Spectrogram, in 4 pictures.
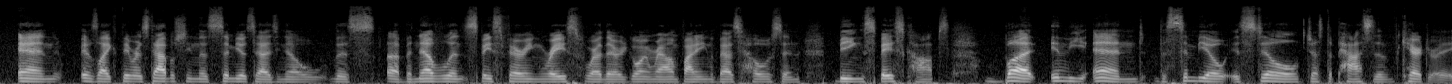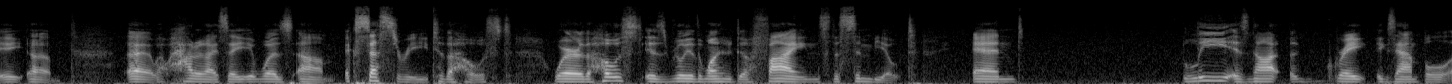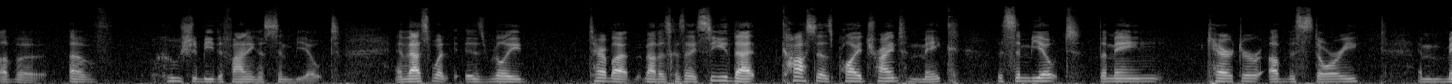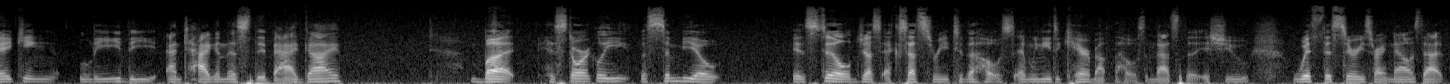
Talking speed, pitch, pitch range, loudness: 150 wpm, 125 Hz, 120-135 Hz, -24 LUFS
